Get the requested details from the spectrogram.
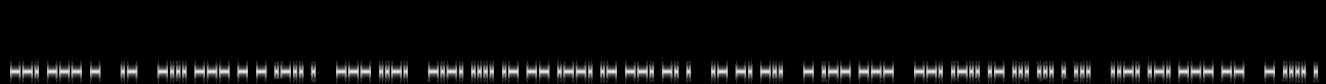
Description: Morse code, heard as a keyed tone, about 38 wpm, 600 Hz. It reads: GOT A BOTTLE OF CHAMPAGNE AND TWO GLASSES FROM THE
